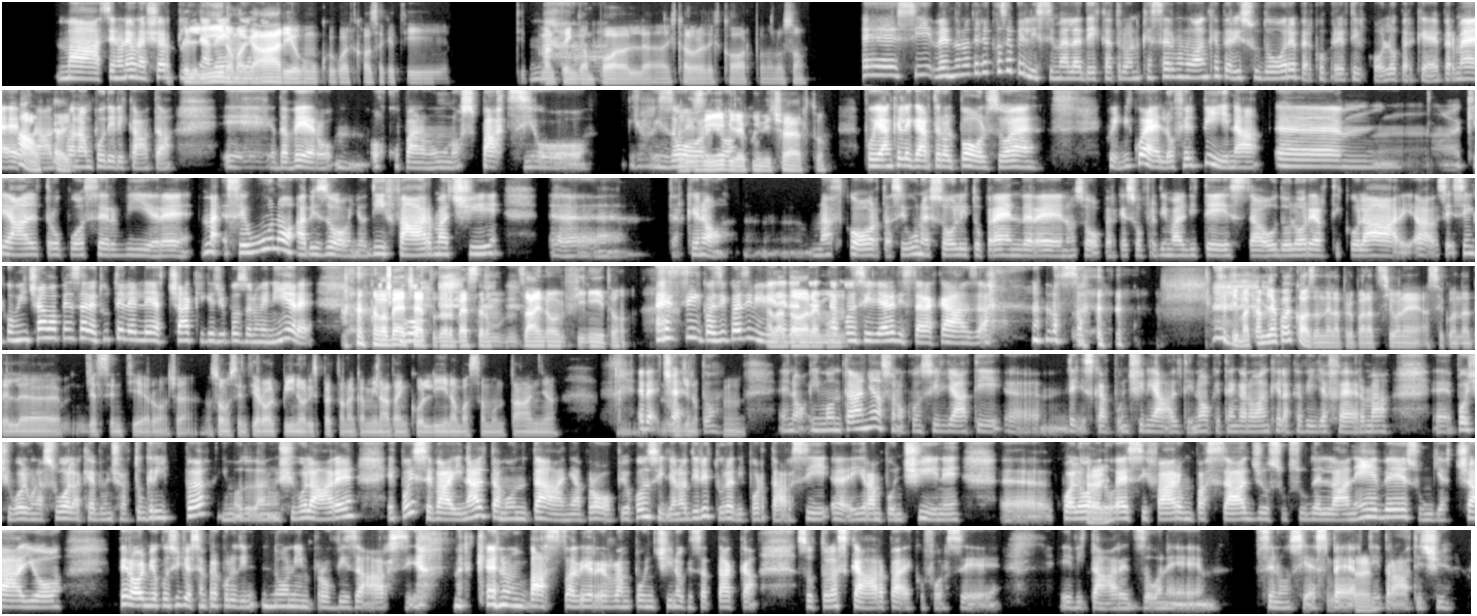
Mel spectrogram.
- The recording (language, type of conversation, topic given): Italian, podcast, Quali sono i tuoi consigli per preparare lo zaino da trekking?
- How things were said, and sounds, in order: "Visibile" said as "risibile"; chuckle; chuckle; laughing while speaking: "lo so"; chuckle; in another language: "grip"; "proprio" said as "propio"; chuckle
